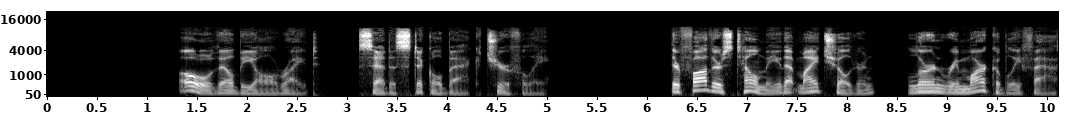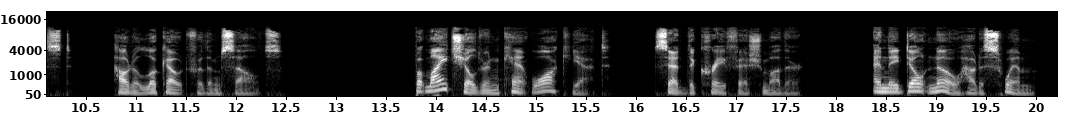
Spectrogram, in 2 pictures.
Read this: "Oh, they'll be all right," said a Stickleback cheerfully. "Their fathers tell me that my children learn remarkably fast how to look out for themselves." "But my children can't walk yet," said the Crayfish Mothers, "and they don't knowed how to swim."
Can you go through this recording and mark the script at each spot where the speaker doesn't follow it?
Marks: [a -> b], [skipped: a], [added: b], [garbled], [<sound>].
"Oh, they'll be all right," said a Stickleback cheerfully. "Their fathers tell me that my children learn remarkably fast how to look out for themselves." "But my children can't walk yet," said the Crayfish [Mothers, -> Mother] "and they don't [knowed -> know] how to swim."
